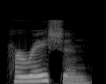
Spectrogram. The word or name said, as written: horatian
